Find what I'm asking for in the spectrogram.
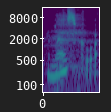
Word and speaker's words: Amezcua: we actually sat down with Mr. Carlos Amezcua. Did I say that right? – That's right. Amezcua.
